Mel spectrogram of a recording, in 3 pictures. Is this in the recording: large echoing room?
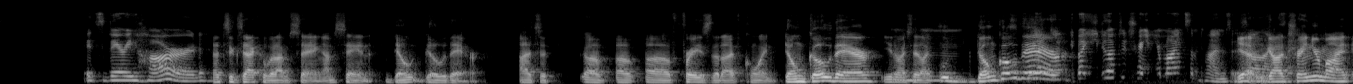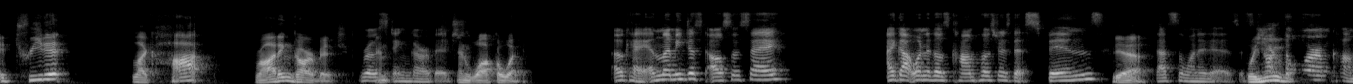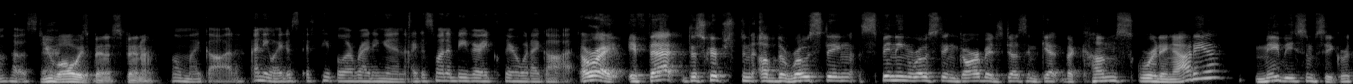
no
